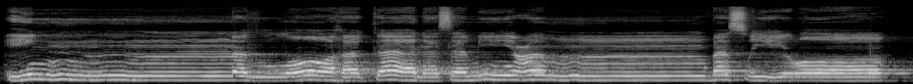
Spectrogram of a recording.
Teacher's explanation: با ہے، تنوین کے بعد آگے دیکھیے یہاں پر با ہے، تو تنوین کے بعد جب با ہوتا ہے تو وہاں پر چھوٹی سی میم بنی ہوتی ہے اور یہاں پڑھ کے میم کو پڑھا جاتا ہے غنہ اور اخفاء کے ساتھ میں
